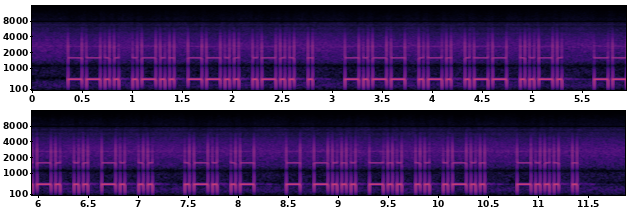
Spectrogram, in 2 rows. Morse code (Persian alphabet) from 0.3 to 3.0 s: زلزله

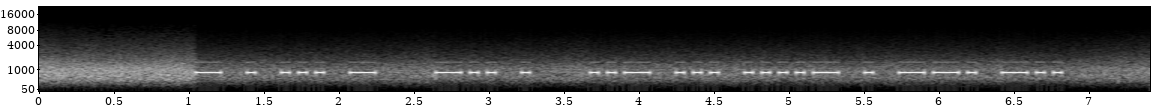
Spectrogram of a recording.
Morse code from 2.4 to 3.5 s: DE

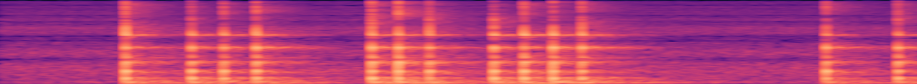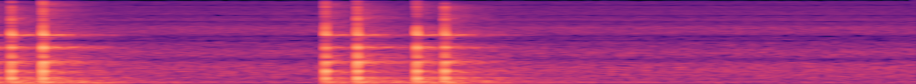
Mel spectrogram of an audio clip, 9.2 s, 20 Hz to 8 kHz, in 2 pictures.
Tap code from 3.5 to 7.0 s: C G

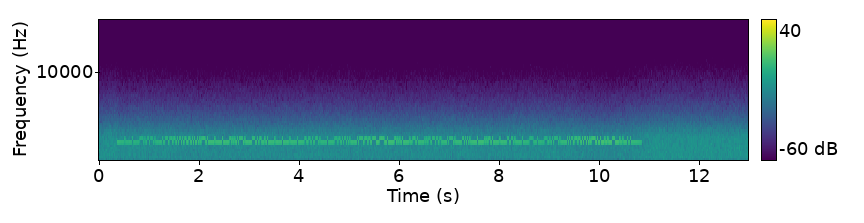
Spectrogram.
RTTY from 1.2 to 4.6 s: A DIFERENCIA

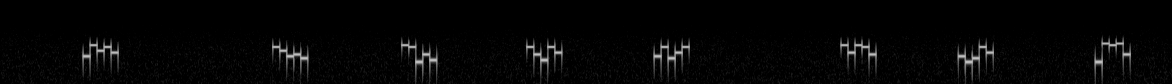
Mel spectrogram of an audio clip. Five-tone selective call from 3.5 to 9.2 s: 09152 95296 49369 06095

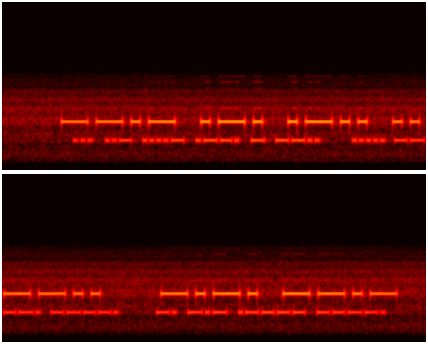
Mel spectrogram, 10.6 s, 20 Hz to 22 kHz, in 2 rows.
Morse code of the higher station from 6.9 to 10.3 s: CQ

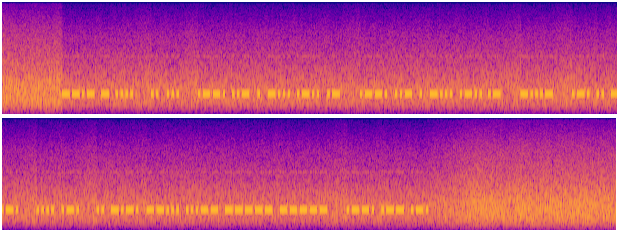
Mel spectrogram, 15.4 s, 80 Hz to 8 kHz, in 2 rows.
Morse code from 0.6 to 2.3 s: QTH IS

